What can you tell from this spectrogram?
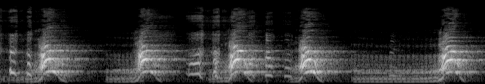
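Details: Silky Terrier barking at a crab it is seeing for the first time; a run of five sharp, harmonic barks roughly one second apart, with a soft growl between them.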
